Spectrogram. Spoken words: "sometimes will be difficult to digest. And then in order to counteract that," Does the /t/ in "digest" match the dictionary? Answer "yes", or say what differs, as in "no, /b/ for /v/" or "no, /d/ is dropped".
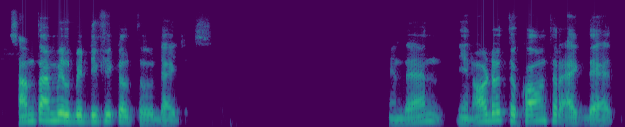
no, /t/ is dropped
